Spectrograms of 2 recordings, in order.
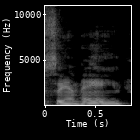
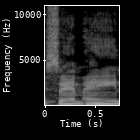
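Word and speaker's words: Samhain: different parts of the Celtic area pronounce it differently that's probably why yeah you got some that'll say sam Hayne and some probably say you know Salen but even like when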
